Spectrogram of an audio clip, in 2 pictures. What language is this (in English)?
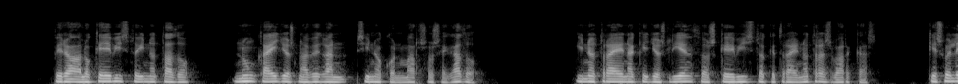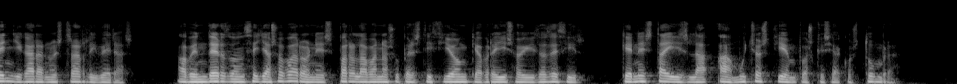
Spanish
